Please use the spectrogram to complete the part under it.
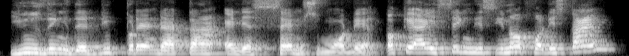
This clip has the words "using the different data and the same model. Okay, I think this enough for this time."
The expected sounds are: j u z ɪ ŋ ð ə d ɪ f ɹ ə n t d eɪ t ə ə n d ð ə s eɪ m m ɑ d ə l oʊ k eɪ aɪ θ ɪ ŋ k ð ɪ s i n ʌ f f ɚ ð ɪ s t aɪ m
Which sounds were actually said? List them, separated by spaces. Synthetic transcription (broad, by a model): j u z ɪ ŋ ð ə d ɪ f ɹ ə n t d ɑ t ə ə n d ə s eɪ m m ɑ d ə l oʊ k eɪ aɪ s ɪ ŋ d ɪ s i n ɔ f f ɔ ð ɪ s t aɪ m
